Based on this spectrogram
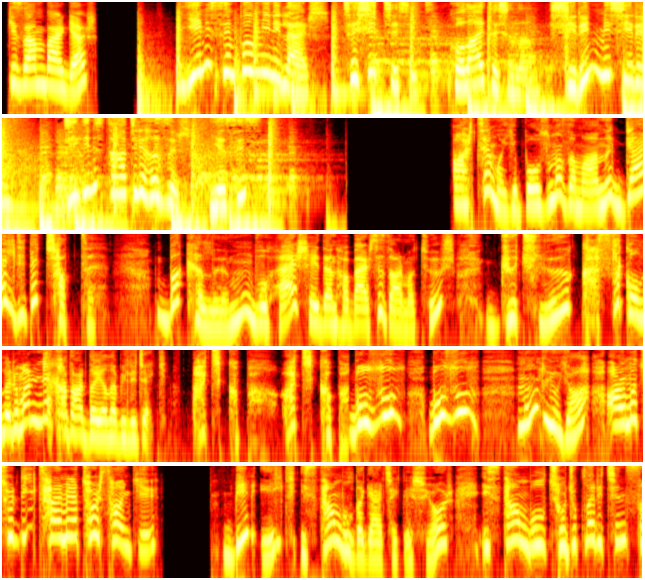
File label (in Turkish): turkce kadin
